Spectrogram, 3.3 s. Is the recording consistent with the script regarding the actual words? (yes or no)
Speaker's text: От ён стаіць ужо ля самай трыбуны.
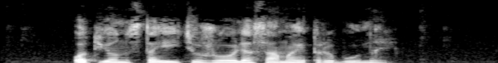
yes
